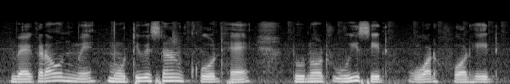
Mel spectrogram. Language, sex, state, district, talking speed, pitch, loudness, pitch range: Hindi, male, Arunachal Pradesh, Lower Dibang Valley, 155 wpm, 130 Hz, -14 LUFS, 120-150 Hz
